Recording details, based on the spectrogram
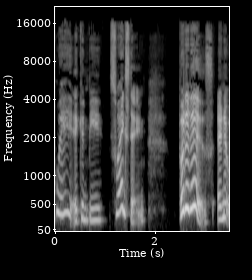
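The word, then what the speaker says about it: SWGSTAIN: And in the States, they have the Scientific Working Group on Blood Stain Pattern Analysis, which I kind of laugh at because it's condensed to swag stain. I mean, like, it's without the A, but I pronounce it as swag stain.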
